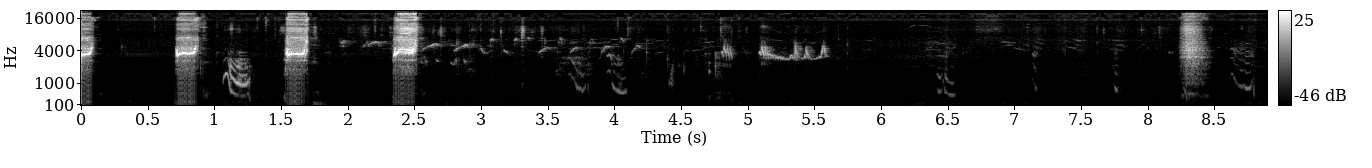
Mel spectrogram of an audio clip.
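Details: Grey francolin (teetar) calling: three or four piercing high notes in quick succession, then a long quiet stretch of faint scattered chirps and one last sharp note near the end.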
